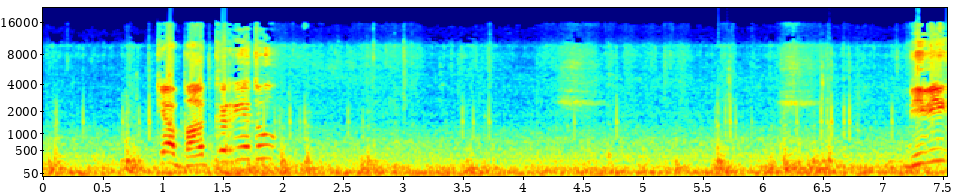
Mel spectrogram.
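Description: A car engine hums low and steady inside a moving car.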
